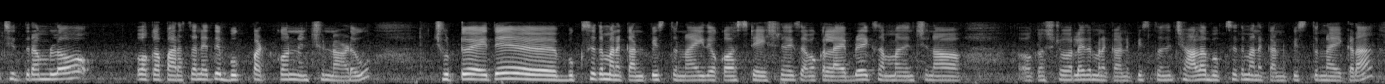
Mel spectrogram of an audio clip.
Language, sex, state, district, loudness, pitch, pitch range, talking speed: Telugu, female, Andhra Pradesh, Srikakulam, -18 LUFS, 210 Hz, 195-230 Hz, 135 wpm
